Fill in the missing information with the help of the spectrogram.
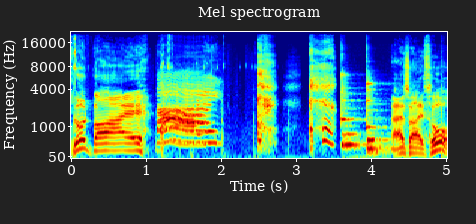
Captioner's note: both cough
